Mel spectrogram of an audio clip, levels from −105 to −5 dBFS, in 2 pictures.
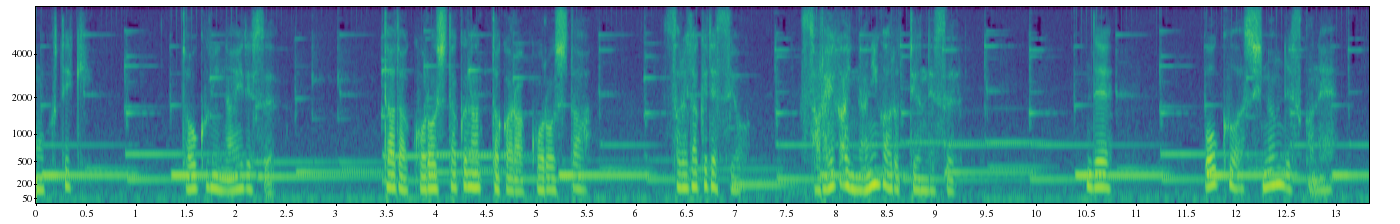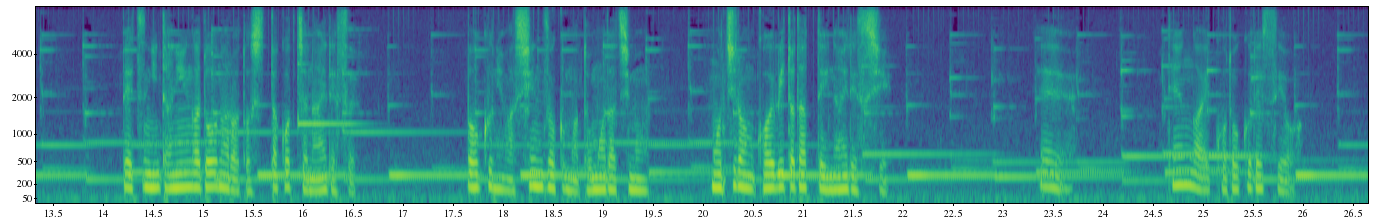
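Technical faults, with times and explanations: Throughout: resampler restarted on every block. A steady 20 Hz buzz sits under the sound whenever signal is present. Each 50 ms block was converted alone, so edges lacked true neighbouring samples, leaving a small error at every boundary; this fits a 24 kHz-to-16 kHz conversion.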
